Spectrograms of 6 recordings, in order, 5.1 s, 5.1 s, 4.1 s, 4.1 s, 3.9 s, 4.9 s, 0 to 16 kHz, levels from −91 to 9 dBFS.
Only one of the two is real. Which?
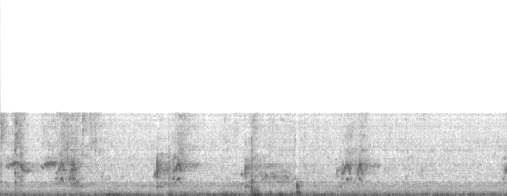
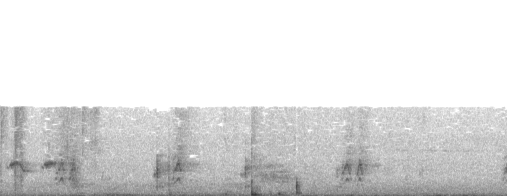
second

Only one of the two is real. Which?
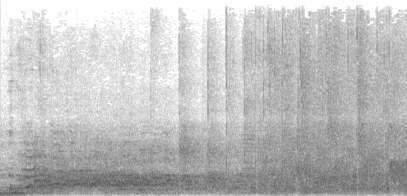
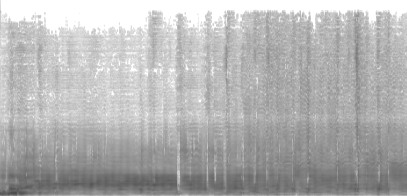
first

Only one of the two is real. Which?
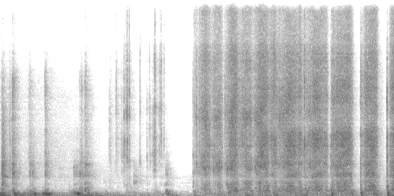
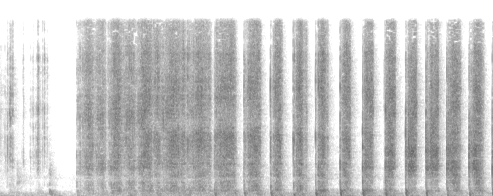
second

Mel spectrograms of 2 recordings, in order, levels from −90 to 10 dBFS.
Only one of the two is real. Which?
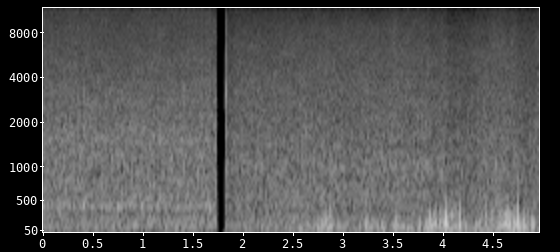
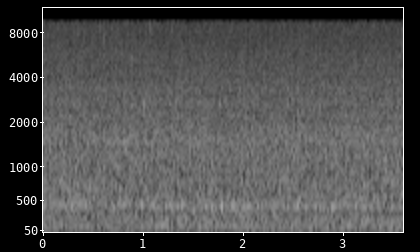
second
